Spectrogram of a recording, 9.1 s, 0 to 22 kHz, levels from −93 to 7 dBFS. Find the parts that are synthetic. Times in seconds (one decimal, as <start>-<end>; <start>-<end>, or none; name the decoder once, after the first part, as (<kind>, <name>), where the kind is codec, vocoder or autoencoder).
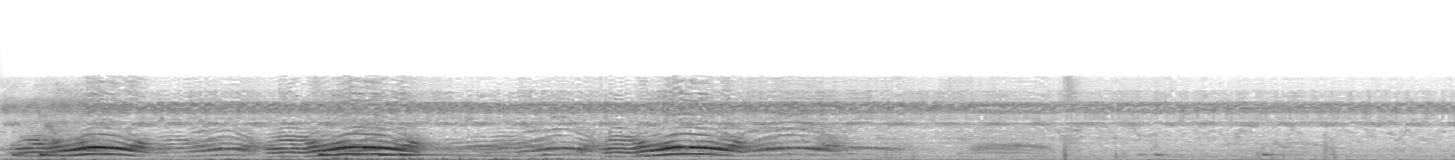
4.8-7.3 (autoencoder, DAC-VAE)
